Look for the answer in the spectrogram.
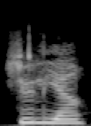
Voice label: "Julien", French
